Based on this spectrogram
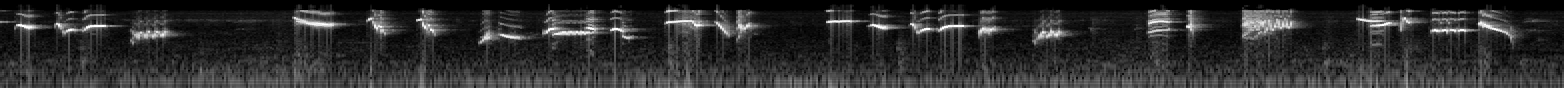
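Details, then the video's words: Oriental magpie-robin fighting song, a caged bird pouring out quick varied chirps, slurred whistles and one harsh buzzy note, in short bursts with a faint low hum beneath. "Tiếng than mồi hót đấu"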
